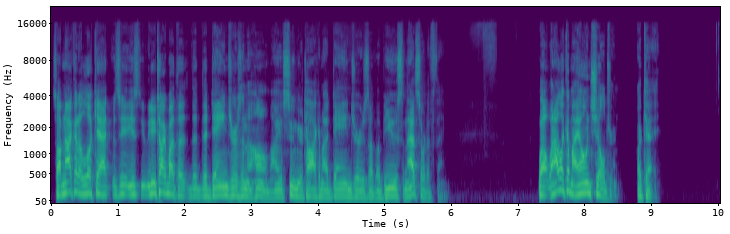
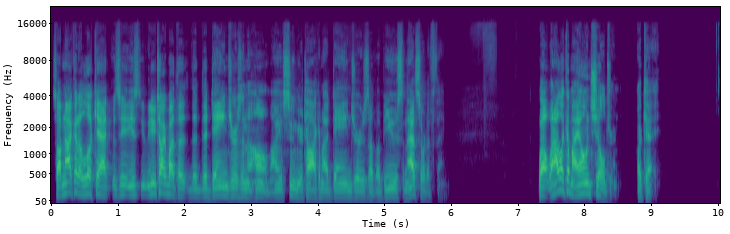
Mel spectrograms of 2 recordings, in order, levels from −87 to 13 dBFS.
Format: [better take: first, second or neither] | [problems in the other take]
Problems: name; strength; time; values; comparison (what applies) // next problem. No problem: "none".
first | thin; somewhat; fading below 450 Hz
